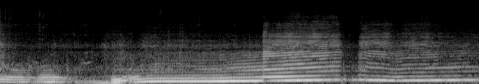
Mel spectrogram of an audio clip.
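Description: Rally car engine revving hard as the car powers out of a gravel corner. The pitch dips about a second in, then climbs steadily through a gear, with a short break for a gear change about three and a half seconds in.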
